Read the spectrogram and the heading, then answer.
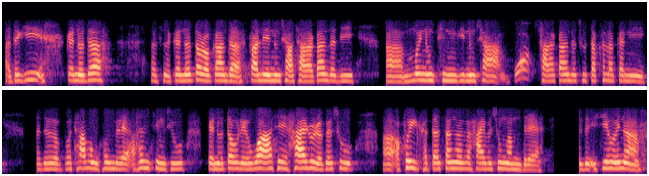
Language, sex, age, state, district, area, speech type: Manipuri, female, 45-60, Manipur, Kakching, rural, conversation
